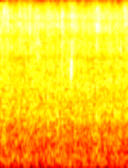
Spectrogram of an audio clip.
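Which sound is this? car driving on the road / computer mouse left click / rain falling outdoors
rain falling outdoors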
